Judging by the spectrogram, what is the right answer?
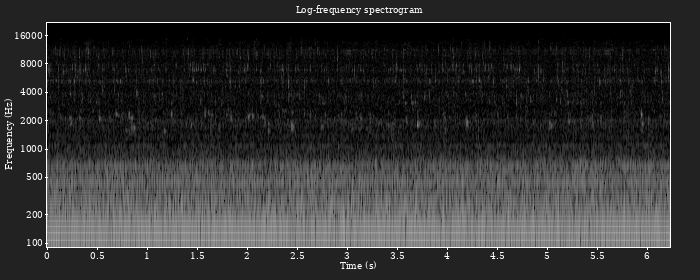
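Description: Aquarium running water and pump hum heard underwater through a camera's waterproof housing: a steady low hum under a muffled, churning rush, with faint scattered ticks.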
